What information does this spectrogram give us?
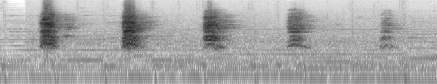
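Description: Five harsh, hoarse croaks from a Grey Heron, spaced a little under a second apart and fading toward the end, over a faint low musical hum.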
